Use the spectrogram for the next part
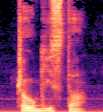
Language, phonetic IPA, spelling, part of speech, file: Polish, [t͡ʃɔwʲˈɟista], czołgista, noun, Pl-czołgista.ogg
